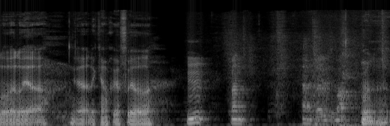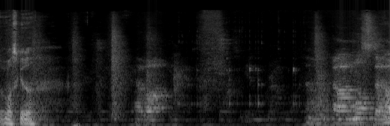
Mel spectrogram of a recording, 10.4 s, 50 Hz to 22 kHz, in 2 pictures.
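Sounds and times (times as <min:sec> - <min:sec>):
speech: 0:00.0 - 0:05.8, 0:09.3 - 0:10.3
water splashing and gurgling poured into a glass: 0:07.5 - 0:10.3
light clink of glassware: 0:07.6 - 0:09.6.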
